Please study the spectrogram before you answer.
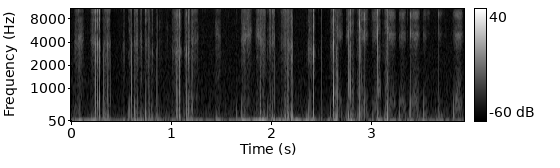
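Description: A small hollow white plastic earphone remote with a mic is scratched and rubbed with white plastic tweezers. The result is a dense run of short, dry, bright scratching and clicking ticks with almost no ring, over faint low thumps.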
